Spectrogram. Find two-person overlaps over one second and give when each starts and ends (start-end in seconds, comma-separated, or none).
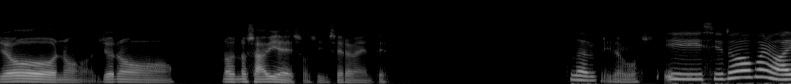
none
